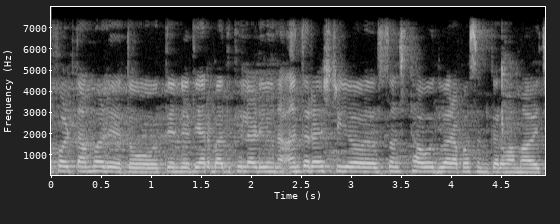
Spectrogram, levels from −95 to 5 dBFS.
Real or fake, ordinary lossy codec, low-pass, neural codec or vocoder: real; none; 7.2 kHz; none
